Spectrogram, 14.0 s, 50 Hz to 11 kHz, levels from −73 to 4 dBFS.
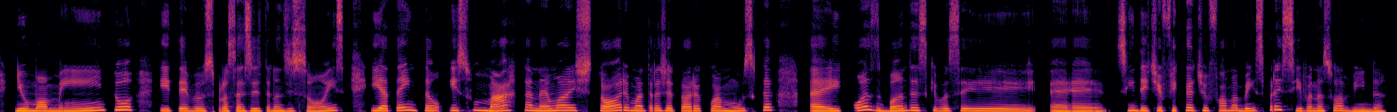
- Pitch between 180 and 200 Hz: No, high, 215 Hz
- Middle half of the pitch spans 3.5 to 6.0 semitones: No, average, 3.1 semitones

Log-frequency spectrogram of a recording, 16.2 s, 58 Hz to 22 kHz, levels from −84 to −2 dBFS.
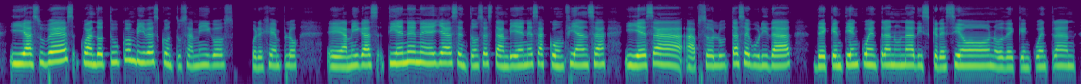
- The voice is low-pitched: No, high, 225 Hz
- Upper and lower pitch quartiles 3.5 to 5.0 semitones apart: No, narrow, 2.4 semitones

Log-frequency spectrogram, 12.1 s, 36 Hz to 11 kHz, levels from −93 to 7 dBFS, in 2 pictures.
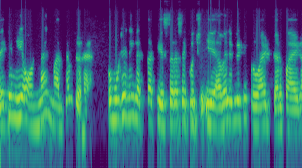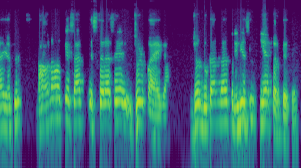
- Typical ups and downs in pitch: Yes, average, 3.3 semitones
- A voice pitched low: No, medium, 165 Hz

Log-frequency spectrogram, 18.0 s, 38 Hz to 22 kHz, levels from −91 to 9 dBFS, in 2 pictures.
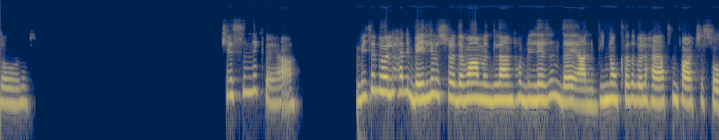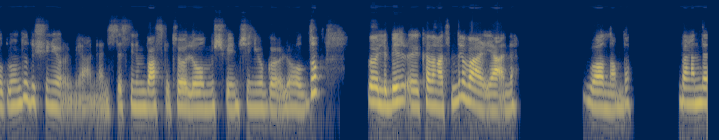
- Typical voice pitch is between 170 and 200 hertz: No, high, 210 Hz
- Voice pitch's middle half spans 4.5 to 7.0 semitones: Yes, wide, 5.4 semitones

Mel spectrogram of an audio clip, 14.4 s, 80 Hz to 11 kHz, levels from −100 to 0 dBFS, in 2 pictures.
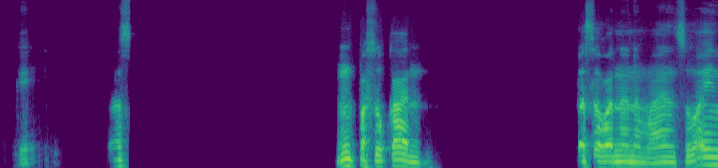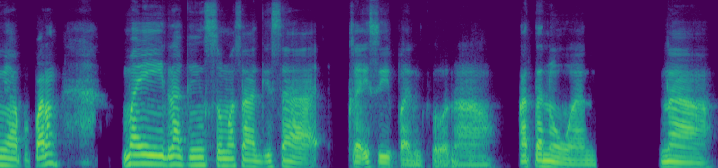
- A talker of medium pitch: No, low, 110 Hz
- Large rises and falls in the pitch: Yes, wide, 5.7 semitones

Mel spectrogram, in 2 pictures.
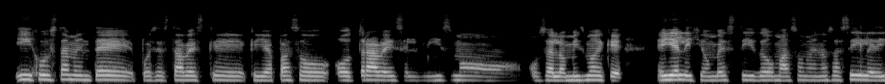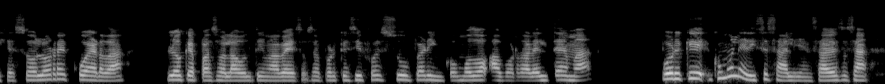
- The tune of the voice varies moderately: No, narrow, 1.8 semitones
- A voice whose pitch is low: No, high, 195 Hz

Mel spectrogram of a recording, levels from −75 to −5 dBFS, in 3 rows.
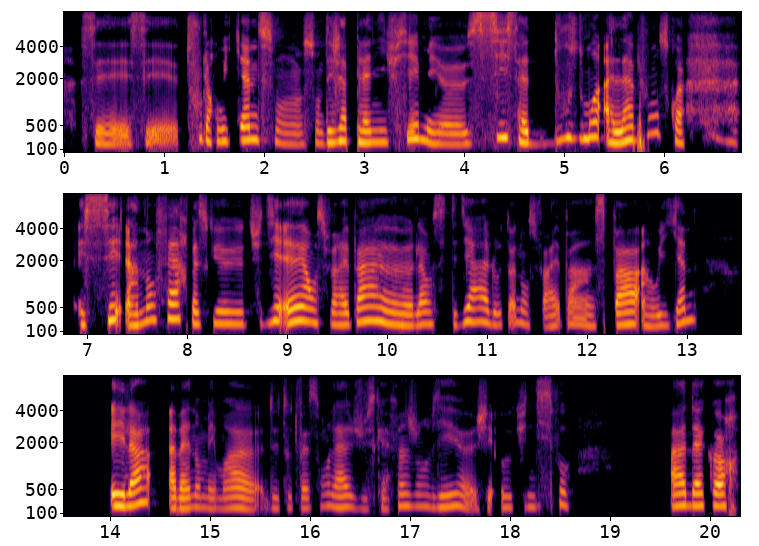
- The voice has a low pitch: No, high, 205 Hz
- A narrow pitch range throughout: No, average, 3.7 semitones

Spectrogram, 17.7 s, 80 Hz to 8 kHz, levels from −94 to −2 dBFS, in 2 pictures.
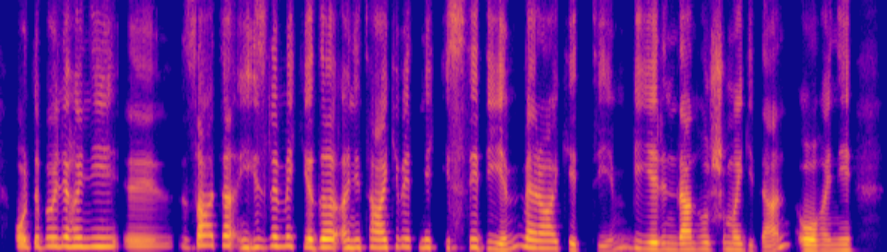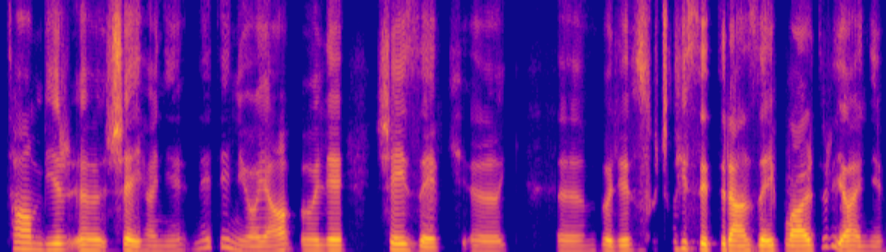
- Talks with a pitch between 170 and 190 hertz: Yes, medium, 185 Hz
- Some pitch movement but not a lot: No, wide, 7.6 semitones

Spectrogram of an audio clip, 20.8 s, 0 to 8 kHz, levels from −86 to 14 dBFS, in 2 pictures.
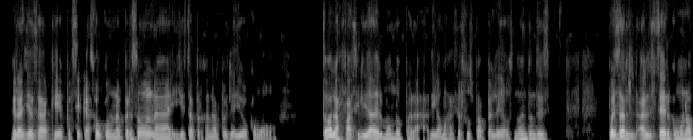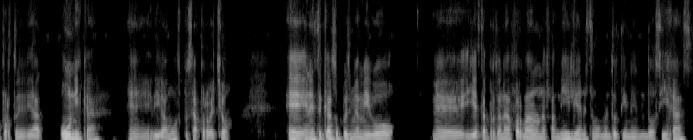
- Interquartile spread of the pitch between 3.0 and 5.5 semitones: No, narrow, 2.6 semitones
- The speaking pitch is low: Yes, low, 115 Hz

